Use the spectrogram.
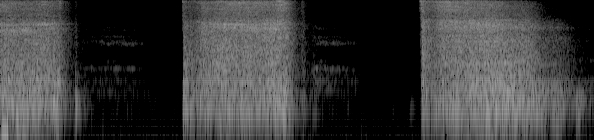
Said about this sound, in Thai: This is the sound of someone's inflating a balloon. That basically means someone is blowing air into a balloon.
